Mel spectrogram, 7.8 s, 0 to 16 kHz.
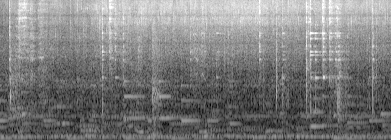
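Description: A thick A5 Kuroge wagyu steak sizzling steadily on a teppanyaki steel griddle. Metal spatulas click and scrape against the plate a few times, most sharply near the end.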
